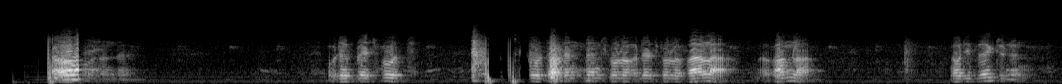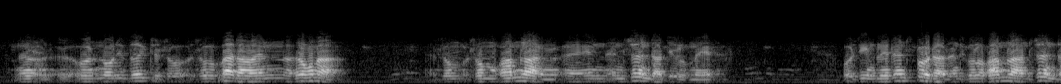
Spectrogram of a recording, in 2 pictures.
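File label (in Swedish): Lilla Harrie Skåne, dialekter; Folkminnen; Svenska sagor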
